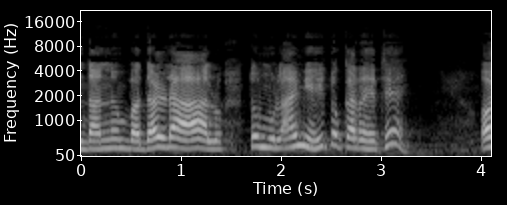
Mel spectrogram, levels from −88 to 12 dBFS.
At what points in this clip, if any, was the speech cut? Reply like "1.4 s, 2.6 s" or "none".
none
